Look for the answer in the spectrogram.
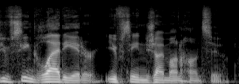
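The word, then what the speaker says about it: Djimon Hounsou: Korath, played by Jaimon Hansu.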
